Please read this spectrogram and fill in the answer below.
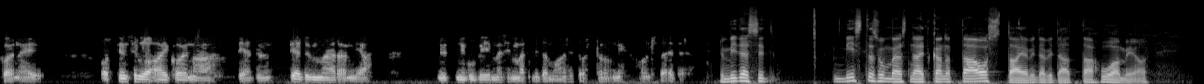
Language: Finnish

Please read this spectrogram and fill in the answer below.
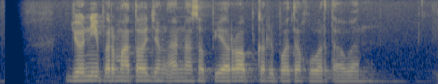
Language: Sundanese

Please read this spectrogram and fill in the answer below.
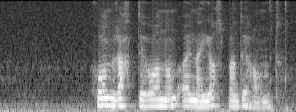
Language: Faroese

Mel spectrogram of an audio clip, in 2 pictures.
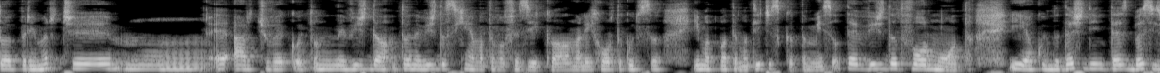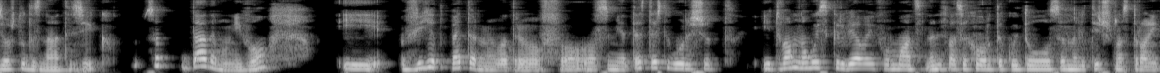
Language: Bulgarian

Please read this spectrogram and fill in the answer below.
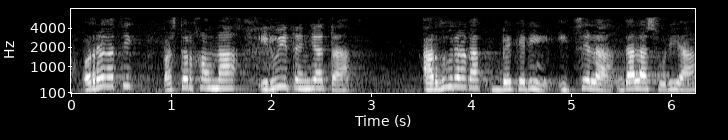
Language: Basque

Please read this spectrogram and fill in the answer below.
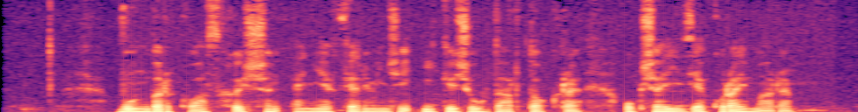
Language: Chuvash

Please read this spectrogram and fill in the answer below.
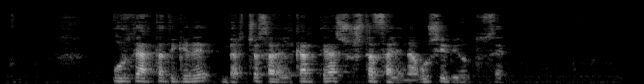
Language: Basque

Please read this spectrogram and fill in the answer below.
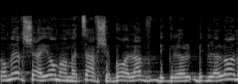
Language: Hebrew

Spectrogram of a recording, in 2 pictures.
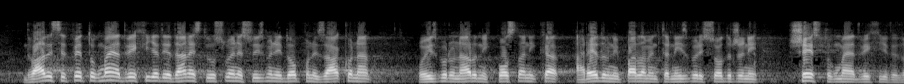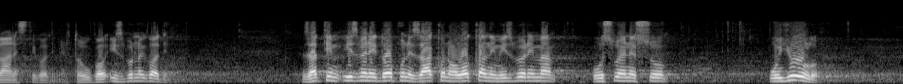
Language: Serbian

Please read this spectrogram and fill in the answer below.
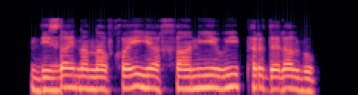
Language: Kurdish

